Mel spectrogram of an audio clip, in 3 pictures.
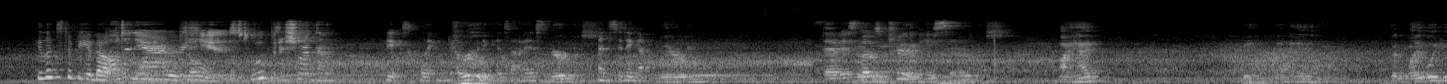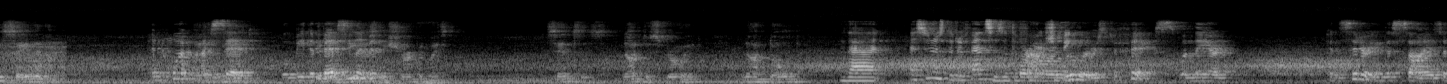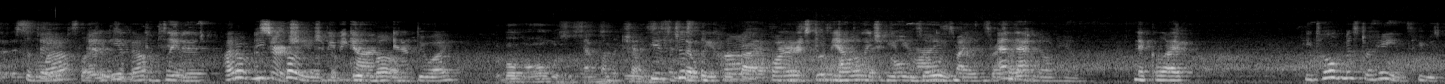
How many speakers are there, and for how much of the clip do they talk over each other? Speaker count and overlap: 5, about 38%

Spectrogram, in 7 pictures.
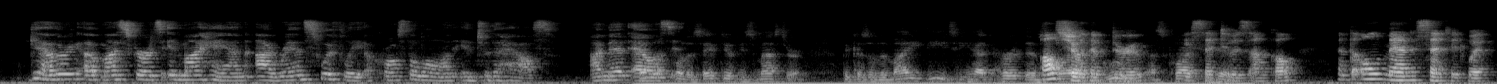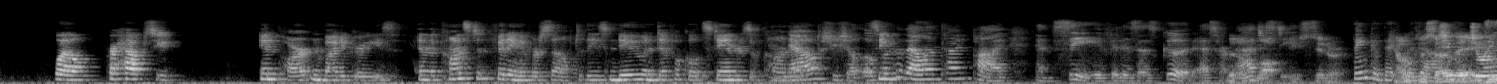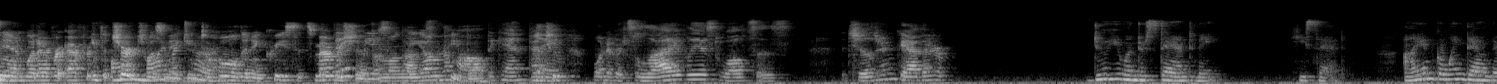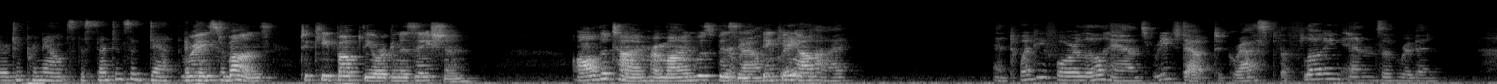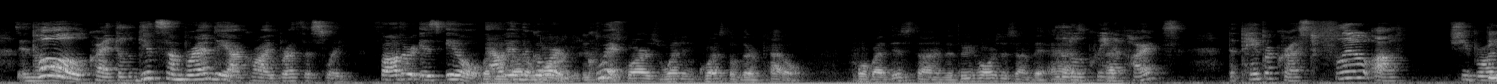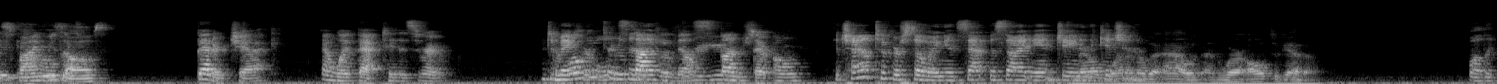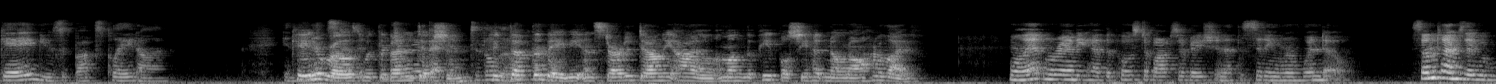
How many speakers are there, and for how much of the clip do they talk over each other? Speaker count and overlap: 8, about 23%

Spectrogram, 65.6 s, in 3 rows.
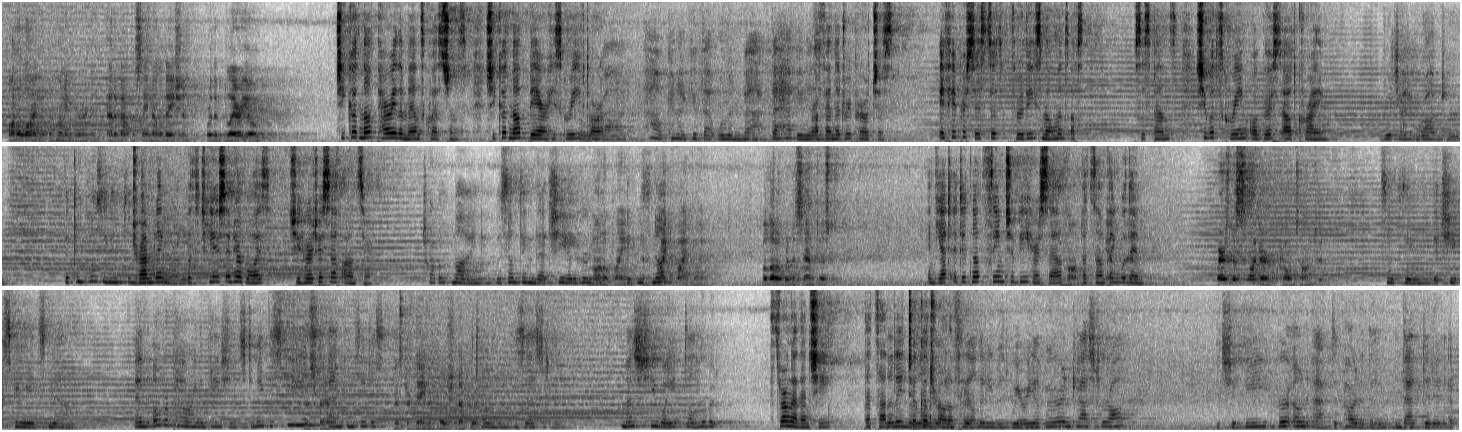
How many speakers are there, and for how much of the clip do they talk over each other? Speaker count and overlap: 3, about 12%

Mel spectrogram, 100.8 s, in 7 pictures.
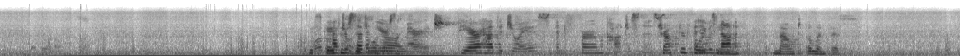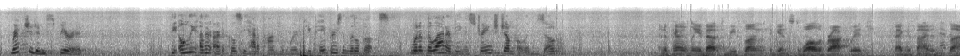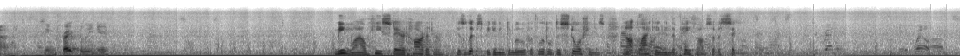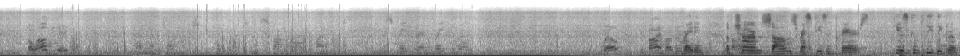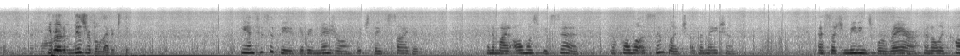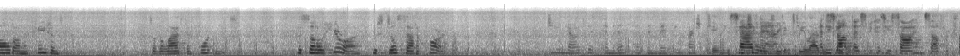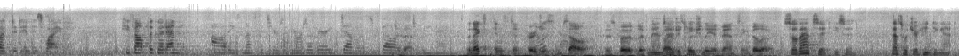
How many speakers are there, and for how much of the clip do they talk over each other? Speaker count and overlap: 9, about 21%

